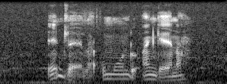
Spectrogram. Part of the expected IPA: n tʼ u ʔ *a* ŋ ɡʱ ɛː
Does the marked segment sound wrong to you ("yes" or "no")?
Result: no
